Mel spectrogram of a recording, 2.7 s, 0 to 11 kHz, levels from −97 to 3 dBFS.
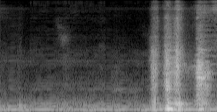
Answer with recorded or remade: remade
